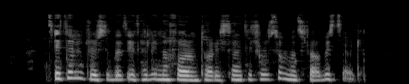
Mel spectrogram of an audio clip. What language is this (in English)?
Georgian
